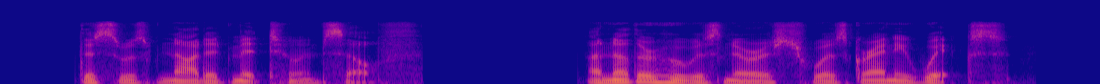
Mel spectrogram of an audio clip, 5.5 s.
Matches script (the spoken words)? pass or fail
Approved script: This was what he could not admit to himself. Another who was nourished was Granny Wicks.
fail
